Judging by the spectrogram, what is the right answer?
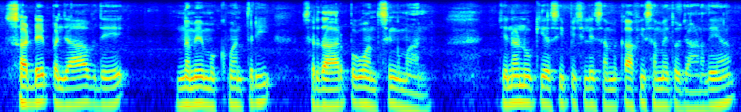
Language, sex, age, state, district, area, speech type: Punjabi, male, 30-45, Punjab, Rupnagar, rural, spontaneous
